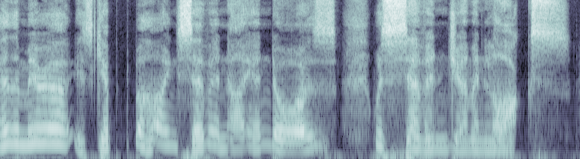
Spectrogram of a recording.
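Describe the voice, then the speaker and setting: A man's high-pitched, put-on character voice with lively intonation at a very slow pace. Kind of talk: fairy-tale storytelling. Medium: read story. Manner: formal, archaic, measured.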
